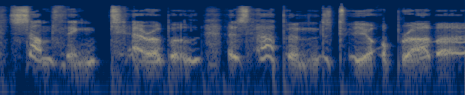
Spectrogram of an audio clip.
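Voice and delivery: put-on panicked old housekeeper; frightened cry. A narrator's reading. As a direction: blurt out the terrible news. Housekeeper cries out the news.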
